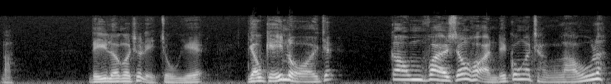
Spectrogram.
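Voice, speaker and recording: A man's voice: a little high, sing-song, normal speed. An actor playing a cautious, nagging older shopkeeper father who speaks hesitantly in a 1970s Cantonese radio drama, with a Hong Kong accent. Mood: fretful, nagging.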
